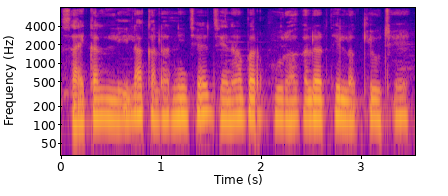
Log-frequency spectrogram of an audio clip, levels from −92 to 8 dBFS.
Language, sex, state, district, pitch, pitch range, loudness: Gujarati, male, Gujarat, Valsad, 130 Hz, 125-135 Hz, -18 LUFS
